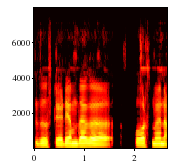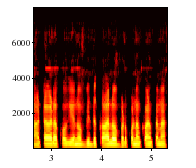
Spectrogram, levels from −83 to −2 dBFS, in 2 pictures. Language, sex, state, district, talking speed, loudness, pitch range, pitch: Kannada, male, Karnataka, Bijapur, 125 wpm, -18 LUFS, 130-140 Hz, 135 Hz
